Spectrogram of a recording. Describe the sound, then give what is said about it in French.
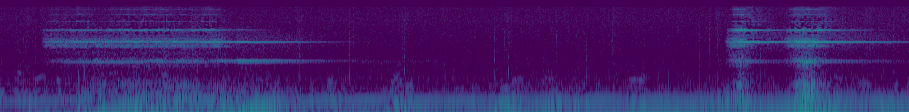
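A doorbell at a house door: a bright bell-like chime rings out with sustained high tones for about two seconds, then two quick rings follow near the end, over a low background hum and faint murmuring. “Il sonne.”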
